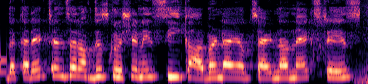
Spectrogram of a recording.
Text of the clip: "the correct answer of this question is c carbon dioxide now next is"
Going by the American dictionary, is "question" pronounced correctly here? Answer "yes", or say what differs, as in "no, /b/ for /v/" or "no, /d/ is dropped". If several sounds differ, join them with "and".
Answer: no, /ʃ/ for /tʃ/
